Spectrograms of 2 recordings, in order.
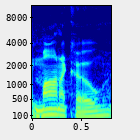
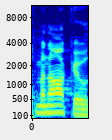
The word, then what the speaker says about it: Monaco: Tony Stewart from Indiana Monaco is that a knock oh but it's he said it's Minako that's how its properly pronounced but but yeah I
